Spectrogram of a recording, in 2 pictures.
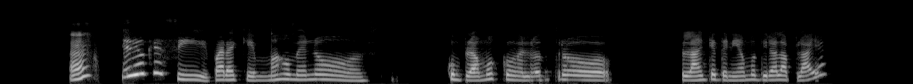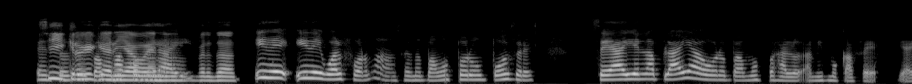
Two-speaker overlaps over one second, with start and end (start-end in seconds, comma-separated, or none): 9.5-11.1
